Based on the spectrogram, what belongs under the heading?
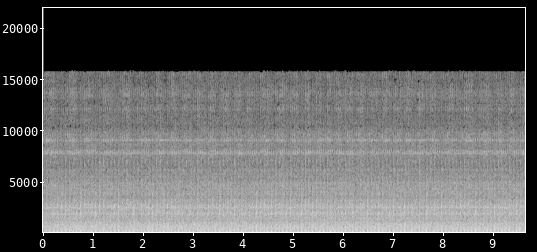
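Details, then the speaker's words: Coleman CT200 mini bike, non-adjustable carb, throttle return spring off the throttle: steady, clean single-cylinder popping at about 1500–1600 rpm, near the 1700 target but fluctuating. The clutch isn't moving, so this is a normal idle. "so we're at 1600 so we're within 150 of the 1700 mark it's fluctuating quite a bit but there you go clutch isn't moving"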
